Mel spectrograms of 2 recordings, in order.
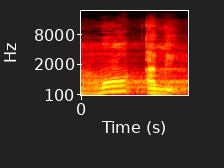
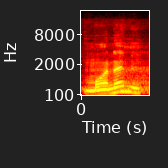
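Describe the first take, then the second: First: The words are split with no n linking them. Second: The n sound links into the following vowel. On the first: The speaker calls it wrong. "On ne dit pas" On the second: The speaker calls it right. "On dit ... Il faut que le N vienne pour faire la liaison"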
